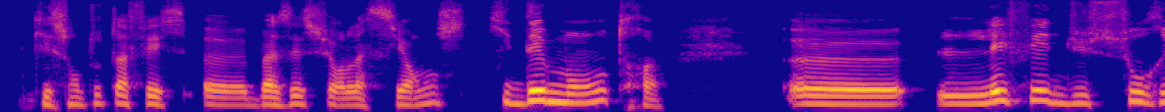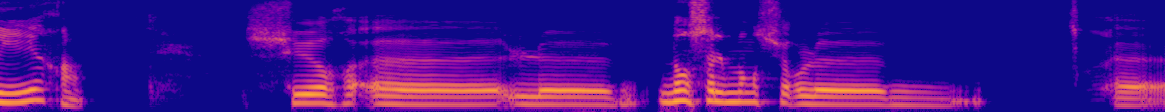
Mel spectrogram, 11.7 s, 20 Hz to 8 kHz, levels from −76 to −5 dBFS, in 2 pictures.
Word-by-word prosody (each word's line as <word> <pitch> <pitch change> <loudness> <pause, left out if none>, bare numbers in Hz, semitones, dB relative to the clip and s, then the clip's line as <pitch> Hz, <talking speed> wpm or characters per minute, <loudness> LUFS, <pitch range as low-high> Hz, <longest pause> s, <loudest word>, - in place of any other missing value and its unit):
qui 155 - -6
sont 155 +1 -7
tout 180 +4 -11
à 180 - +1
fait 165 - -2
s 150 - -11
heu, 150 -2 -2
basées 155 +3 -1
sur 155 - -5
la 145 0 -2
science, 160 +7 -7
qui 205 - -6
démontrent, 210 +2 +5 0.6
heu, - - +5
l'effet 220 +8 +4
du 180 -3 -5
sourire 210 +6 -2 0.8
sur, 185 -1 -3
heu, 155 -1 -2
le, 155 -2 -2 0.2
non 225 +3 +1
seulement 210 -1 -2
sur 195 -4 -7
le, 155 -2 -1 1.1
hem 145 -1 -6
175 Hz, 130 wpm, -23 LUFS, 155-210 Hz, 1.1 s, démontrent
